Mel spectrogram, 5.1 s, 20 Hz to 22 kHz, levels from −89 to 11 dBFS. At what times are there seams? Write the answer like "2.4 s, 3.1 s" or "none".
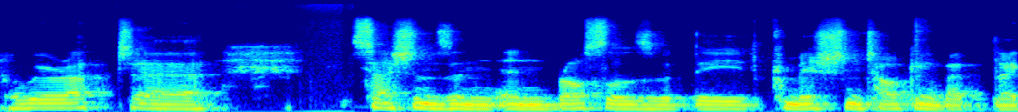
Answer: none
